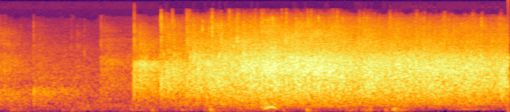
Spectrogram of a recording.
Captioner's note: applause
